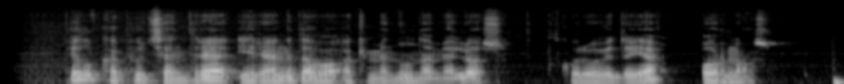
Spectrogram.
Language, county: Lithuanian, Alytus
